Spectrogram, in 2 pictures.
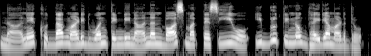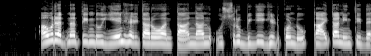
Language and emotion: Kannada, fearful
